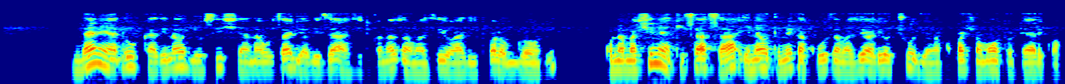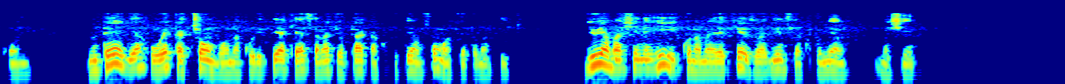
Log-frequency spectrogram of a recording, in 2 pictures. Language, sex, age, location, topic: Swahili, male, 25-35, Dar es Salaam, finance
